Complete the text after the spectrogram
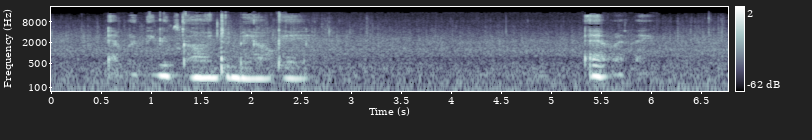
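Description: A young woman murmurs softly close by.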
